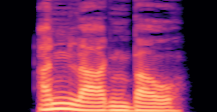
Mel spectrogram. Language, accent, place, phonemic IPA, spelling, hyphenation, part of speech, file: German, Germany, Berlin, /ˈanlaːɡn̩ˌbaʊ̯/, Anlagenbau, An‧la‧gen‧bau, noun, De-Anlagenbau.ogg
- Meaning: construction of manufacturing facilities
